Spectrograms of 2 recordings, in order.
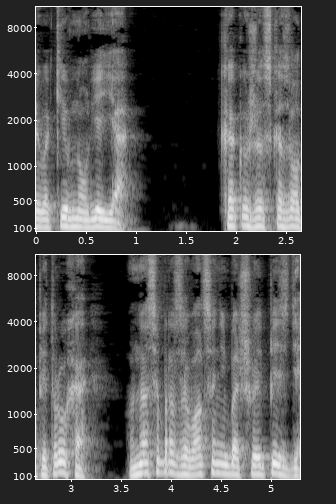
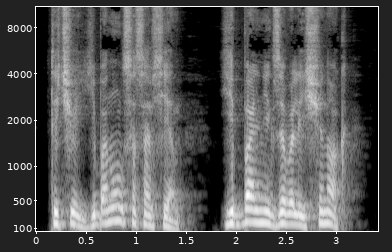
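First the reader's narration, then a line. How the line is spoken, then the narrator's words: Snapping retort. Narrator (Russian): огрызнулась Лена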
